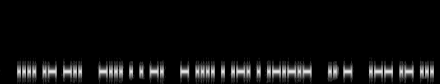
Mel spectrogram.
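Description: Morse code, heard as a keyed tone, about 46 wpm, 600 Hz. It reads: HAD BEEN THERE. IT WAS
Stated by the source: Practice text from an English novel sent at 47 WPM.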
